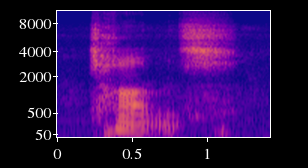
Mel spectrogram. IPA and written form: tʃɑːns (Chance)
